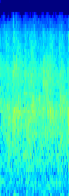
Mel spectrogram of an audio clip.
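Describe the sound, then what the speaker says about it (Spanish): A church congregation claps during an afternoon service, a short burst of even, sustained applause with no talking over it. "Denle un aplauso al Rey en esta tarde."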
